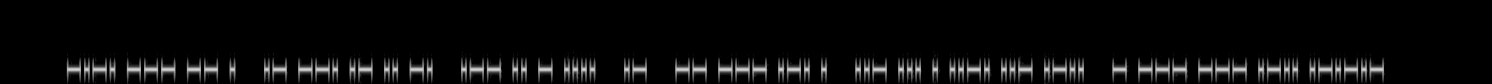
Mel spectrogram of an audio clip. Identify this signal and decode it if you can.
Morse code, heard as a keyed tone, about 28 wpm, 700 Hz. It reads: COME AGAIN WITH A MORE USEFUL TOOL.
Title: Sentences from Top 1000 Words - Review Part 6 - 28wpm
